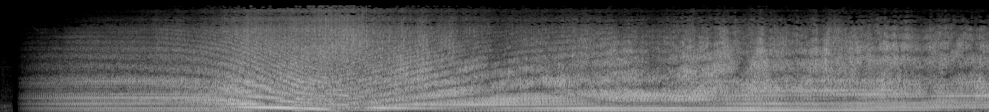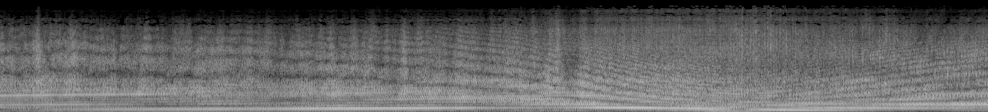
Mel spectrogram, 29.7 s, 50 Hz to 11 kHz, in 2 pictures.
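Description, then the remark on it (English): A silver Spitfire's Rolls-Royce Merlin engine roars loudly and continuously, its pitch sweeping down as it passes by, then rising and falling again in a second pass, with no voices. “The unmistakable sounds of the Spitfire's mighty Rolls-Royce Merlin engine, and in particular the silver Spitfire that is about to set off on a 27,000-mile journey around the world.”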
